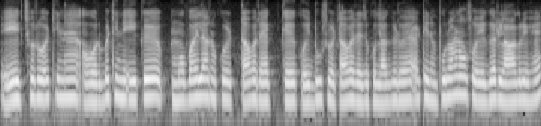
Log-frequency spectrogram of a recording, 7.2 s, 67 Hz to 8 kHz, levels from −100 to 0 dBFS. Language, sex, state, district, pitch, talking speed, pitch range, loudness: Rajasthani, female, Rajasthan, Nagaur, 185 Hz, 225 wpm, 175-200 Hz, -15 LUFS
